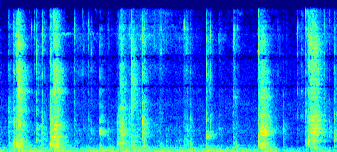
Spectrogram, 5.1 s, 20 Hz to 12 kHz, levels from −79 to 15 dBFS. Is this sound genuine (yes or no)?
yes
